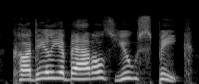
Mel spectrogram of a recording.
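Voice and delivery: high, loud, imperious order; peremptory command. A narrator's reading. Mistress shaking the frightened maid, peremptory and loud. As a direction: order her to talk, loudly and sharply. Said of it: "who could be peremptory".

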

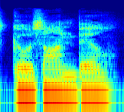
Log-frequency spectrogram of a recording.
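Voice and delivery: ordinary delivery

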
